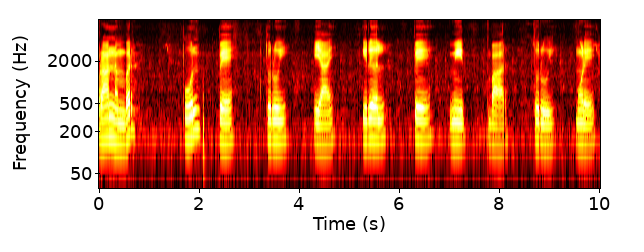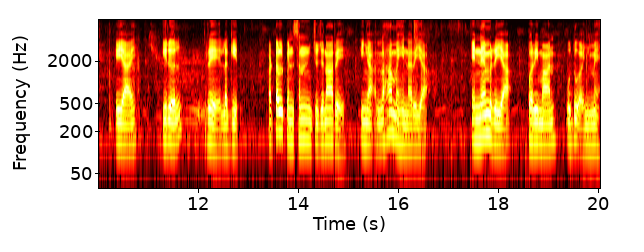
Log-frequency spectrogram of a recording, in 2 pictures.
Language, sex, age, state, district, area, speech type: Santali, male, 30-45, Jharkhand, East Singhbhum, rural, read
